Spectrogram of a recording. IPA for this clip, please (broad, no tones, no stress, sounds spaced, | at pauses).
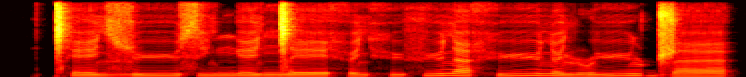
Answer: ǀʰ eː lʲ ɮ yː s i̤ lʲ ŋ eː lʲ ŋ͡ǀ eː h ø lʲ h y f y l æ h yː l ø lʲ ɭ yː ɖ͡ʐ æ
